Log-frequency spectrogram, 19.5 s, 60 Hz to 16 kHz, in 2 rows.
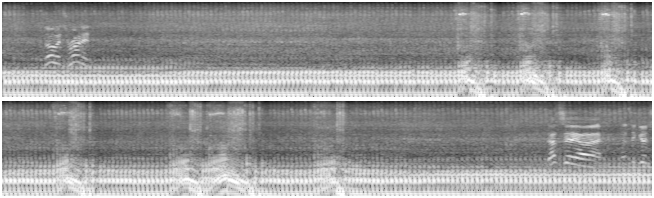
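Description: A KTM engine swapped into a Honda TRX450R quad runs steadily on its first start-up, a loud, continuous mid-pitched drone close by. It is not yet warmed up, and several voices talk over it partway through.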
